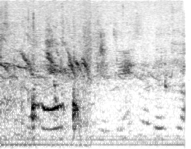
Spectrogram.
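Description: Chickens being fed outdoors cluck near the listener, a couple of quick bursts of clucking over a steady low hum, then the sound cuts off abruptly.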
